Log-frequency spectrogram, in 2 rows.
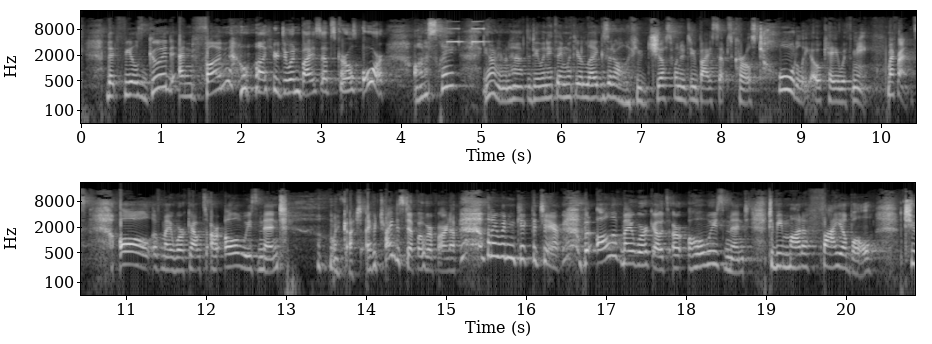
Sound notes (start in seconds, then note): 1.8 laughs; 4.5 timer beeps; 13.0 laughs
